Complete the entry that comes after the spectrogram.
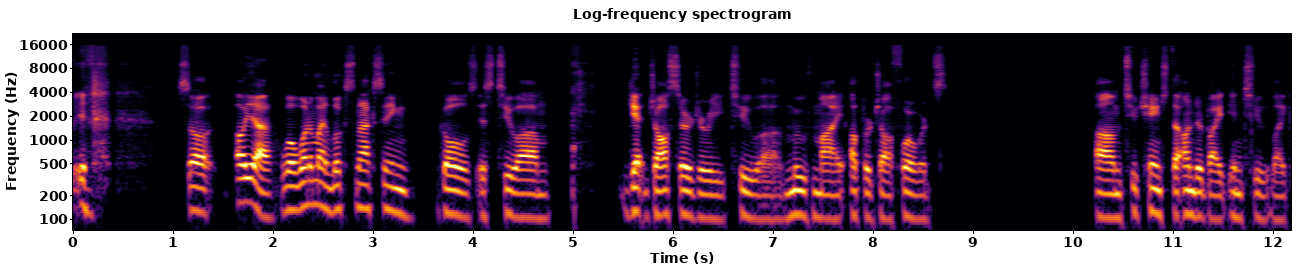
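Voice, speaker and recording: A man's voice: lowish voice, a little mellow, dry recording, clean studio sound. A young man streaming casually, reading out chat messages and rambling with frequent restarts, his tongue held back from an underbite. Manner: rambling, self-correcting, laughs at himself.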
